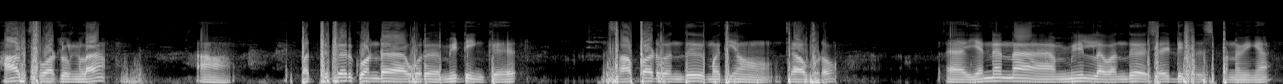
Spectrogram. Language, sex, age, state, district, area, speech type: Tamil, male, 45-60, Tamil Nadu, Krishnagiri, rural, spontaneous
